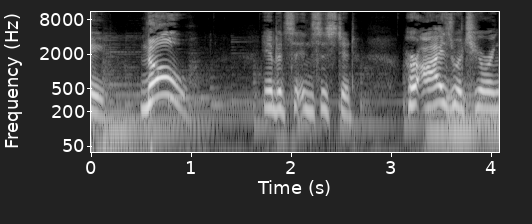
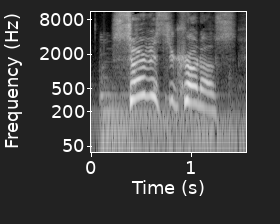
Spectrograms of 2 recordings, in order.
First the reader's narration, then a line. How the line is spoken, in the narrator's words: the Titan roared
